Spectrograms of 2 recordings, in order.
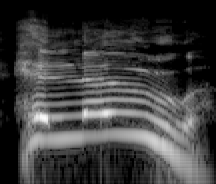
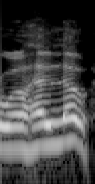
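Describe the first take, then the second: First: A high, louder, drawn-out hello; hammy hello. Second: Said in the usual way. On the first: Real, not acted. Streamer greeting a chatter with a hammed-up, high, louder hello. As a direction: stretch the hello out big and playful.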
